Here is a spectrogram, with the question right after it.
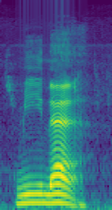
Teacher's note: Mi ketemu dengan nun fathah na, tipiskan nunnya, tarik.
